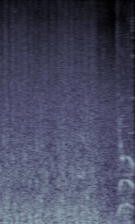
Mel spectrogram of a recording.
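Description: A rifle shot cracks in the distance.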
